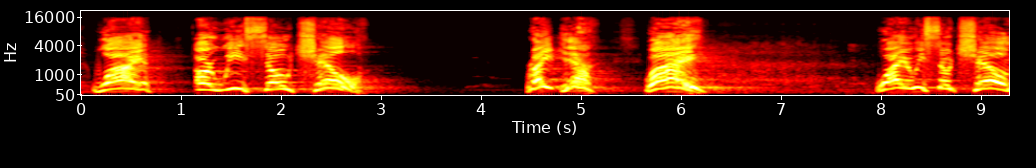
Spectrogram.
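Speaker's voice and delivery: loud, high preaching shout; crying out. Real, not acted. Preacher challenging a too-chill church, crying out. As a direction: shout the question at the crowd.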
